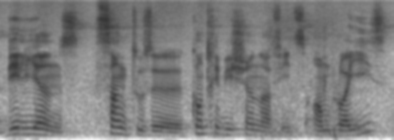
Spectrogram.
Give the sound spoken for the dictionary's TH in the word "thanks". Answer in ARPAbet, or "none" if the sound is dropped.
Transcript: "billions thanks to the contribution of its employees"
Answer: S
